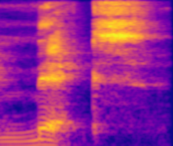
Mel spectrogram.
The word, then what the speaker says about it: Mx: miss miss or mr it goes by mix mx pronounced like mix so there are i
